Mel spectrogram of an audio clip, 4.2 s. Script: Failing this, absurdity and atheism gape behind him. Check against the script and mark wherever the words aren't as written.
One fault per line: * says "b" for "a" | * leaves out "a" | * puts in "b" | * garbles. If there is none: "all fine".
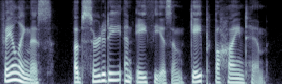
all fine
